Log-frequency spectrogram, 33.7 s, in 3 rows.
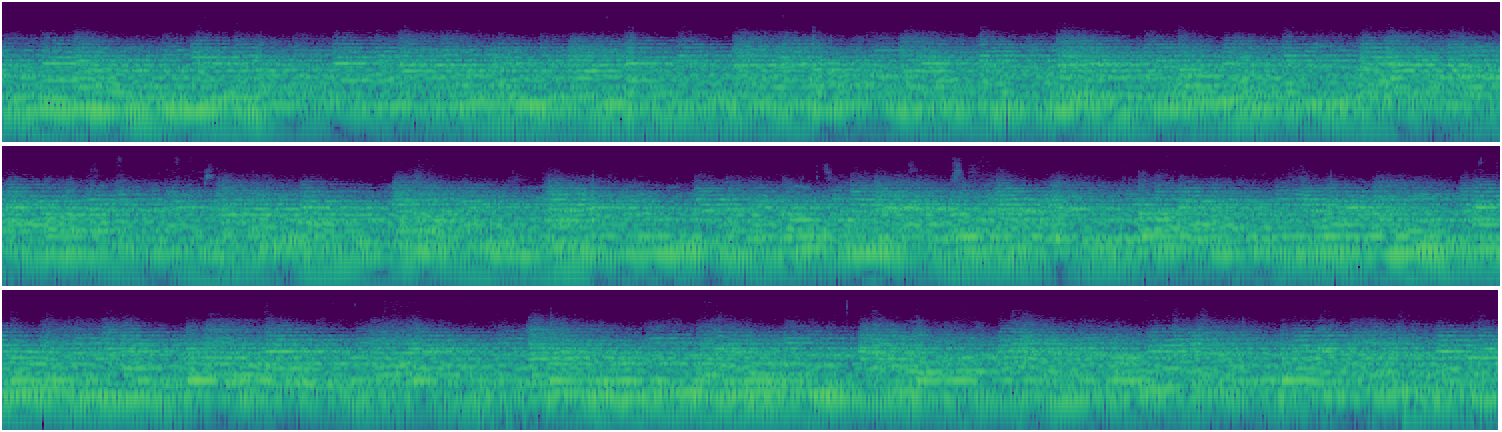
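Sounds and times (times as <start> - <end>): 
bells ringing in Andechs: 0.0 - 33.6.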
